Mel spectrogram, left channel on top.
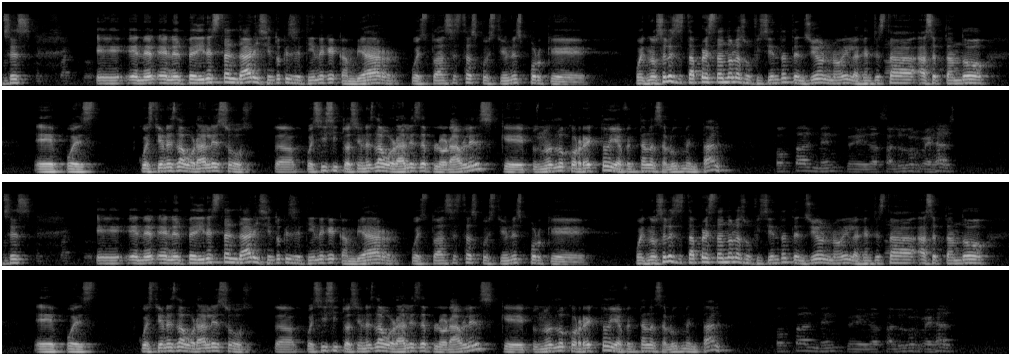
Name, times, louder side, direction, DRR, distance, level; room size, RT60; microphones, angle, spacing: voice 1, 0.3-1.0 8.8-9.0 9.4-9.6 15.4-15.8 17.8-19.6, left 3 dB, 30° left, 0.8 m, -46 dB
voice 2, 0.9-5.9 6.3-9.9 10.4-11.0 11.5-17.4, left 2 dB, 10° left, 0.3 m, -26 dB
7.1 x 6.0 x 2.7 m
head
